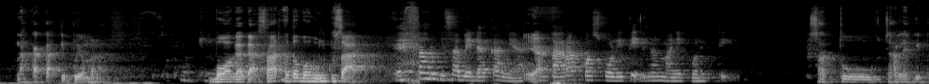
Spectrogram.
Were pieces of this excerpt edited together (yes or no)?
yes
